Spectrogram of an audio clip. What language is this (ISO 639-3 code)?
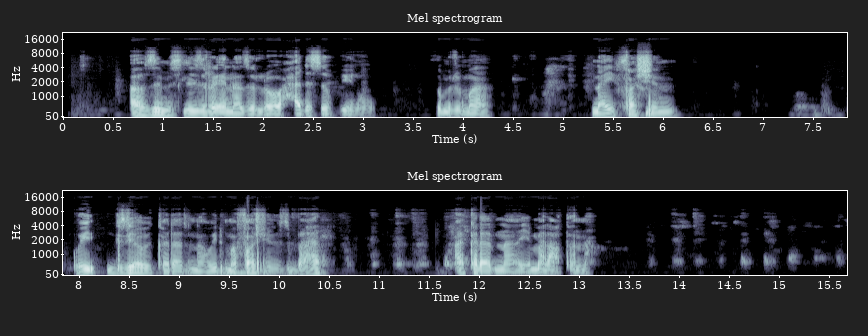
tir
